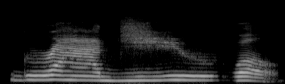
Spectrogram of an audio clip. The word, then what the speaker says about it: gradual: an O all but if this is a muffled syllable if it's not um accented if it's unstressed and it's making the schah sound instead of all it'll sound like o o so we have grad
